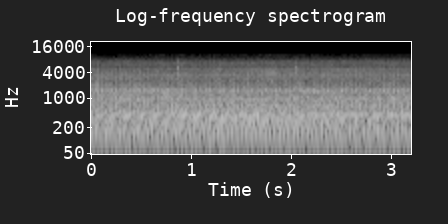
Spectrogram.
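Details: Mahindra 415 DI Bhoomiputra diesel tractor after freeing a jammed clutch plate that stopped gears engaging: even steady idle, smooth firing, no knocks, rattles or grinding; gears now shift easily, engine running normally.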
